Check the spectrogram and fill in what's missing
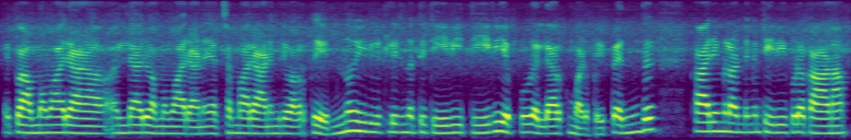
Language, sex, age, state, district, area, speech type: Malayalam, female, 60+, Kerala, Wayanad, rural, spontaneous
